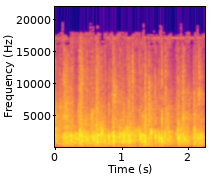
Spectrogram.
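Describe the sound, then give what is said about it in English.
A roomful of people claps steadily for a couple of seconds, a dense, even patter of many hands at moderate volume with no one speaking over it, clapping in answer to a call to clap if they had looked at the hacked Jennifer Lawrence pictures. “Clap if you've looked at Jennifer Lawrence's hacking pictures.”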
